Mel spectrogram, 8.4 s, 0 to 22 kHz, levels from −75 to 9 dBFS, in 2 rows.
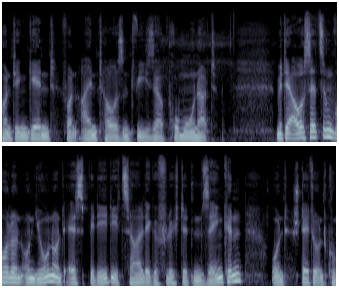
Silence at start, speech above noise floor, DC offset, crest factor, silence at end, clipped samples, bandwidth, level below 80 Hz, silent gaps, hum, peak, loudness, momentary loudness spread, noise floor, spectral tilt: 0 s; 23 dB; under 0.1%; 14 dB; 0 s; under 0.1%; 16.5 kHz; -50 dBFS; none; none; -6 dBFS; -22 LUFS; 7 LU; -44 dBFS; -5.5 dB/octave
